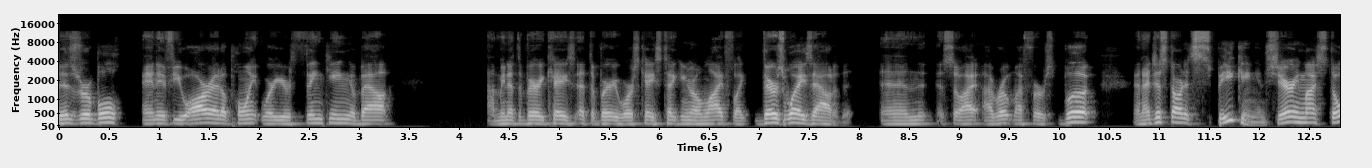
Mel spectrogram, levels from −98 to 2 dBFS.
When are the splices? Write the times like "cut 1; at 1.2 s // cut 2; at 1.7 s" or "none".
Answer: none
